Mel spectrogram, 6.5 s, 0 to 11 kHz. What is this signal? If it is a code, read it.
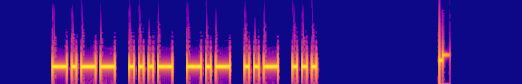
Morse code, heard as a keyed tone, about 20 wpm, 700 Hz. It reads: YVKUS
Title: Code Groups - 5 Letters - 20wpm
